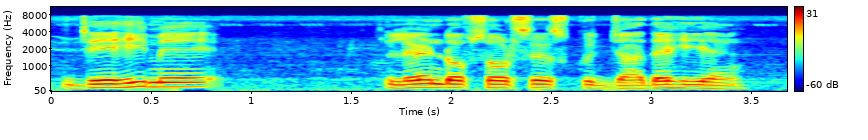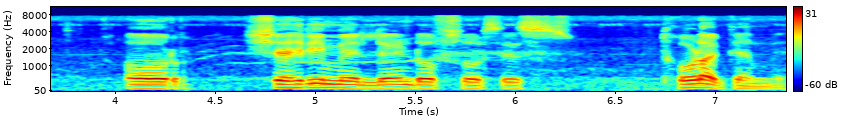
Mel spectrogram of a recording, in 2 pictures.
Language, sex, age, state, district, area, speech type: Urdu, male, 18-30, Bihar, Saharsa, urban, spontaneous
